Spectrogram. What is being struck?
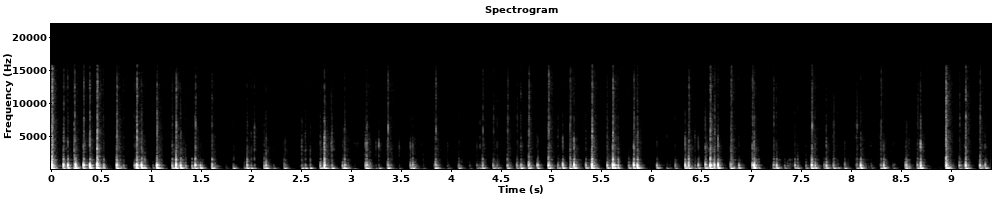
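Hollow plastic DVD case.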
